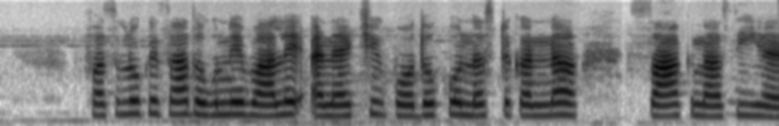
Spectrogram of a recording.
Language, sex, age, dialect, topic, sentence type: Hindi, female, 25-30, Awadhi Bundeli, agriculture, statement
